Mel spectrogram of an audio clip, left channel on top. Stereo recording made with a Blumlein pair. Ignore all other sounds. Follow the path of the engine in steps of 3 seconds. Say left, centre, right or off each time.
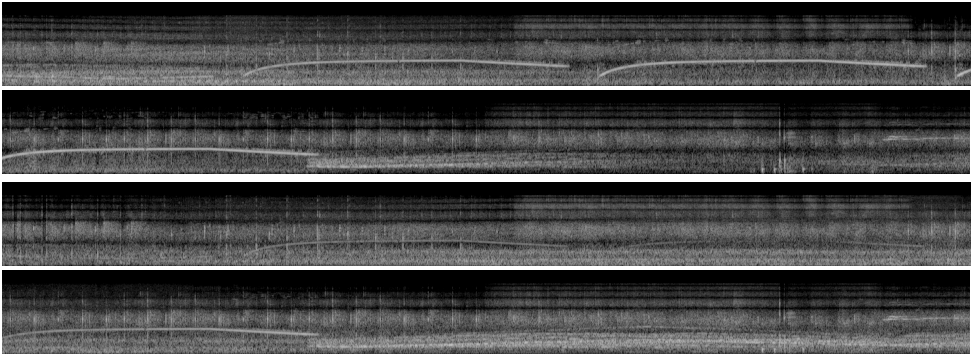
left, centre, right, right, right, right, right.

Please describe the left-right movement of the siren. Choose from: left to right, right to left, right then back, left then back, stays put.
left to right.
